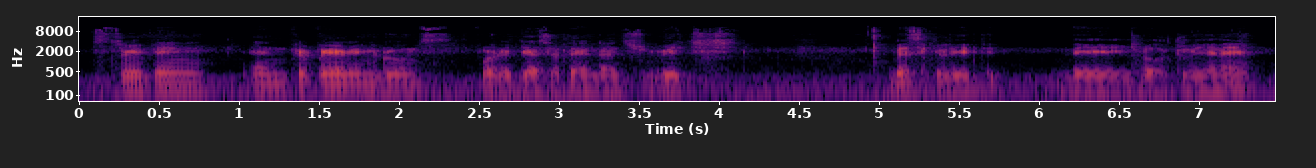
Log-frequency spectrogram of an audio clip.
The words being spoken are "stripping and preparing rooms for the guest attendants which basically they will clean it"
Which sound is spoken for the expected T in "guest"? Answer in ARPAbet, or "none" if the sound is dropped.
none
